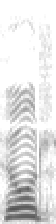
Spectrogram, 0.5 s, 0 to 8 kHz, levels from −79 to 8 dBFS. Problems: none marked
